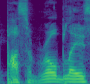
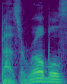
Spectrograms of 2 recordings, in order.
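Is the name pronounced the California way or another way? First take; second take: other way; California way. First: The name is pronounced differently from California usage. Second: The name is pronounced the way Californians say it. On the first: The speaker calls it wrong. "I didn't say Paso Robles" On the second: The speaker calls it right. "Notice I said it right for California"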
